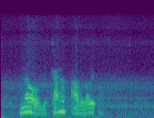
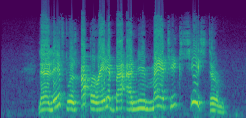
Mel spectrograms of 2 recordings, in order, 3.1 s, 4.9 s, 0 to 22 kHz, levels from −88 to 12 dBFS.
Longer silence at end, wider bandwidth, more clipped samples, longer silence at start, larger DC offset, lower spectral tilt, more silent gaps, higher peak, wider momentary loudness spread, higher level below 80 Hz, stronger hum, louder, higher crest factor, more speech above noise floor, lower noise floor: first, 0.9 s vs 0.45 s; second, 12 kHz vs 16.5 kHz; second, under 0.1% vs 0.6%; second, 0.05 s vs 0.75 s; neither; first, -10 dB/octave vs -3 dB/octave; neither; about the same, -2 dBFS vs 0 dBFS; about the same, 8 LU vs 7 LU; about the same, -48 dBFS vs -46 dBFS; neither; second, -17 LUFS vs -6 LUFS; first, 18 dB vs 8 dB; second, 26 dB vs 39 dB; about the same, -43 dBFS vs -46 dBFS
